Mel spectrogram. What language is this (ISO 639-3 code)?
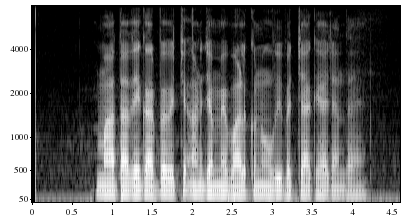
pan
